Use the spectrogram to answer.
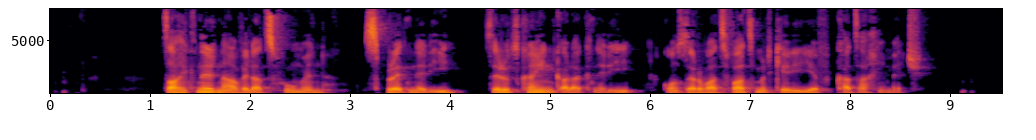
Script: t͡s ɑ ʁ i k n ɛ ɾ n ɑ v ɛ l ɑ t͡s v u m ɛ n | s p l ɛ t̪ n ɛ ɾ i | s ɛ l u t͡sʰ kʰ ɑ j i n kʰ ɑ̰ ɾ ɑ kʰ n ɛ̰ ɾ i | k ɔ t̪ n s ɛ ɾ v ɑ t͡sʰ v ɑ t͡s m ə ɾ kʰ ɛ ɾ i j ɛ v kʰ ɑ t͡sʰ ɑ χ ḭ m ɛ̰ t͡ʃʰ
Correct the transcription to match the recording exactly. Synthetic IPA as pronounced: t͡s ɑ ʁ i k n ɛ ɾ n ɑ v ɛ l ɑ t͡sʰ v u m ɛ n | s p ɾ ɛ t̪ n ɛ ɾ i | s ɛ ɾ u t͡sʰ kʰ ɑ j i n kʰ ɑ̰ ɾ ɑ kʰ n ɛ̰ ɾ i | k ɔ n s ɛ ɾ v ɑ t͡sʰ v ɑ t͡s m ə ɾ kʰ ɛ ɾ i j ɛ v kʰ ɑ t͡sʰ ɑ χ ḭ m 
